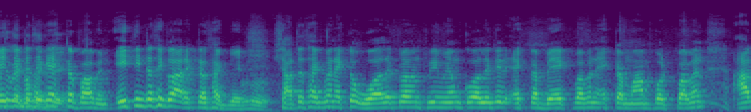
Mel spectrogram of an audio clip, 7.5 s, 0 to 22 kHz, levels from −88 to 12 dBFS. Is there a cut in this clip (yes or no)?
no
